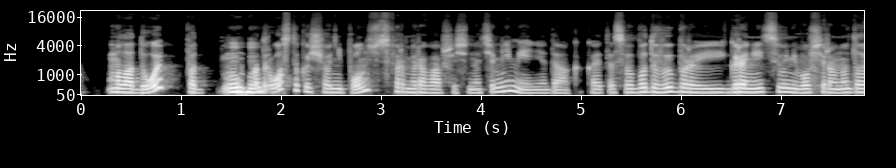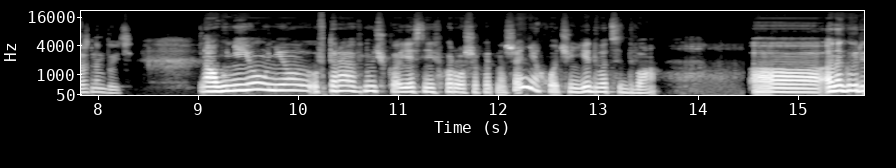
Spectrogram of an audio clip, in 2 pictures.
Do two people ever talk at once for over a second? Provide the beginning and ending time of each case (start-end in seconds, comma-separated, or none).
none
